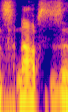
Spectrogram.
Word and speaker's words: synapses: and really weird looking synapses in the brain. No, synapses? That's how that's pronounced, not synopsis. Synapses.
